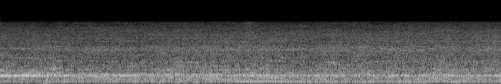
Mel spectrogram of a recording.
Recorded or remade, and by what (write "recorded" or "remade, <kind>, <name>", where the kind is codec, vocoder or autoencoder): remade, codec, SNAC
